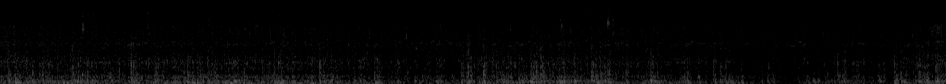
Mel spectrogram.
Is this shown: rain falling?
yes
